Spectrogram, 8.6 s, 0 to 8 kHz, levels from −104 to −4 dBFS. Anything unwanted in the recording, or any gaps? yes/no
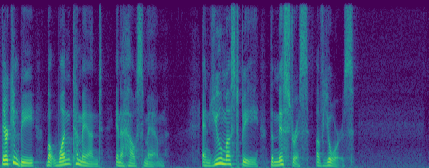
no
